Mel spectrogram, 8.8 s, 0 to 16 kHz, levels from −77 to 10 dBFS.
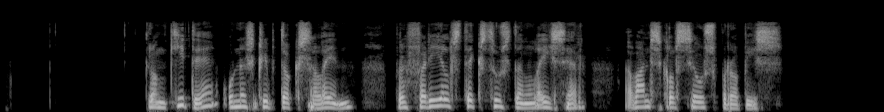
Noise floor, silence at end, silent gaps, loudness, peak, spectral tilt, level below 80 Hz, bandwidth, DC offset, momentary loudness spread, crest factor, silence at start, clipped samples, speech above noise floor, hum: under -90 dBFS; 1.05 s; 3.88-3.95 s; -18 LUFS; -2 dBFS; -4.5 dB/octave; -54 dBFS; 8.2 kHz; under 0.1%; 7 LU; 18 dB; 1.45 s; under 0.1%; over 72 dB; none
